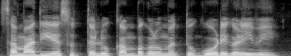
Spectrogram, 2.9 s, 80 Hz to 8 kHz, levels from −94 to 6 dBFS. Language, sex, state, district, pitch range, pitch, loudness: Kannada, female, Karnataka, Bidar, 210-235 Hz, 225 Hz, -15 LUFS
